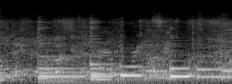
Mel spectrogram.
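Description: Acoustic guitar playing a bossa nova instrumental passage: plucked chords over bass notes, changing several times a second.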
